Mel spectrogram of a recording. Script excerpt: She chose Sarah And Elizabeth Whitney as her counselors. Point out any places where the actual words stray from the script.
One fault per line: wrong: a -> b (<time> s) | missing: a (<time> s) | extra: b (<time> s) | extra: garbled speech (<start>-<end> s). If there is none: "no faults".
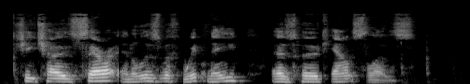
no faults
